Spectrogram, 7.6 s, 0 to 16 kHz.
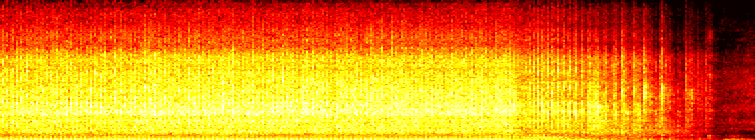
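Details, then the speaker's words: DeWalt 3400 psi pressure washer engine, started with choke on: runs evenly about five seconds, then breaks up and coasts to a stop; oil found barely there, owner suspects low-oil level sensor shutting it off. "oil L oil level sensor I just broke my own rule I didn't check the oil first that's probably what it is"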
